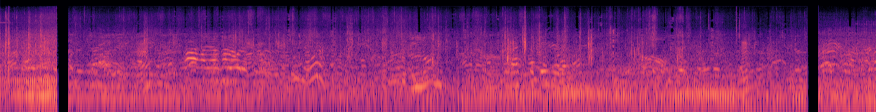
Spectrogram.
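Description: A crowd of men talk outdoors.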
